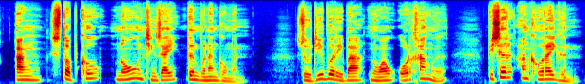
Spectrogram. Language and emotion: Bodo, fearful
